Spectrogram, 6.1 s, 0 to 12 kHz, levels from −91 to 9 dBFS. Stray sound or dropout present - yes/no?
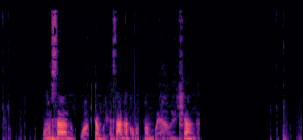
no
